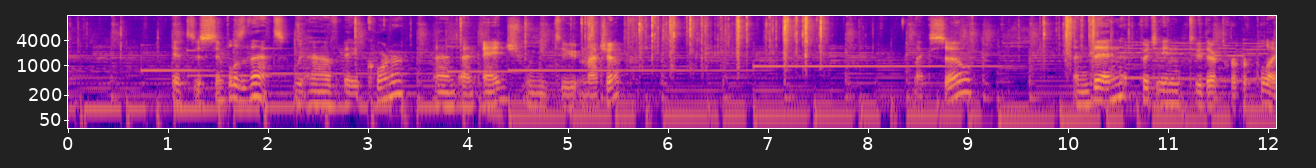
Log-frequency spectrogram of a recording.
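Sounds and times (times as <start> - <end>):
background music: 0.0 - 12.0
puzzle cube faces clicking: 3.8 - 8.1, 9.0 - 10.7.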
